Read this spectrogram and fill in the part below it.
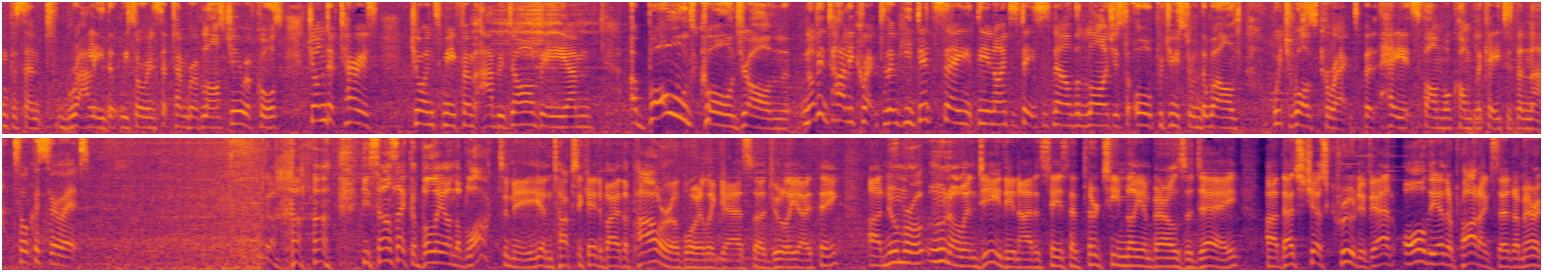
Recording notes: live from the New York Stock Exchange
